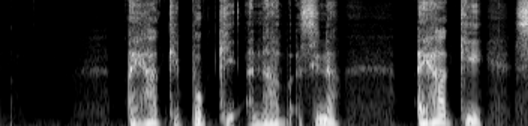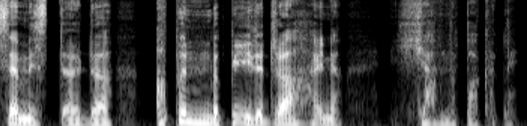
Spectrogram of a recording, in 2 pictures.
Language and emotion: Manipuri, fearful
